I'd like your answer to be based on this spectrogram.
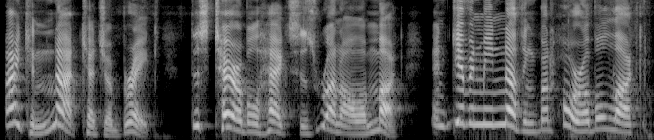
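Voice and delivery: high, whiny complaint; a dinosaur girl sulking at the table; complaining Anda. Acted. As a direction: grumble about the hex. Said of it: "Anda complained".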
